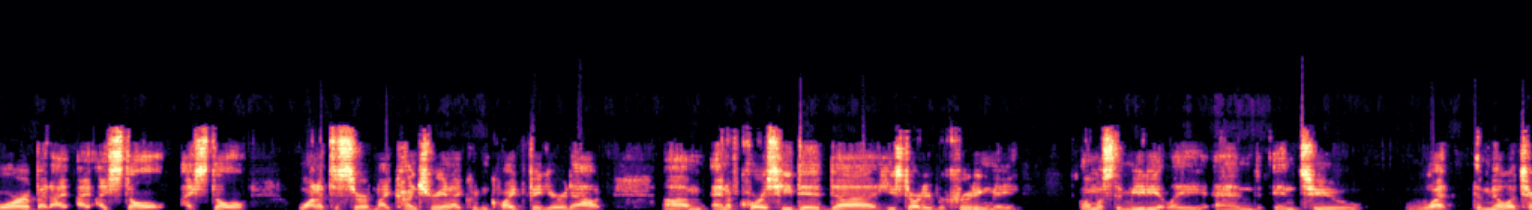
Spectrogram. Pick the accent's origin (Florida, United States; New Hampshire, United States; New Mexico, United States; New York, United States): New York, United States; Scarsdale; also born or lived in Rye, New York; I grew up in New York in Rye and then Scarsdale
